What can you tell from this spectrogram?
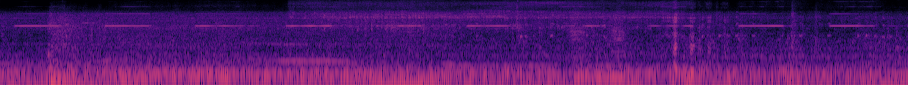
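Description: Hyster reach stacker running, heard from inside its cab: a steady low diesel engine rumble under a warning alarm beeping at an even, steady pace. A hiss comes in about three seconds in, with a few sharp clicks.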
